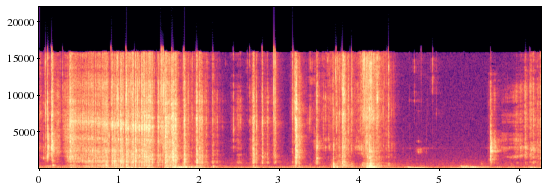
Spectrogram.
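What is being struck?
Bar of soap scraped with a metal blade.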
